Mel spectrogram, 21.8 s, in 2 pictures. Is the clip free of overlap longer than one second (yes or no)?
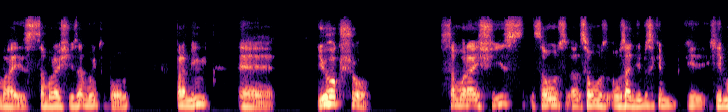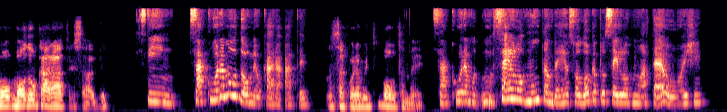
yes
